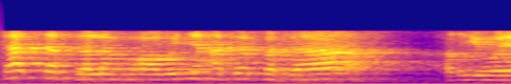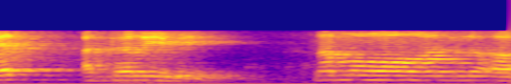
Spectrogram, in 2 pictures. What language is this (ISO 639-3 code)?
ind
